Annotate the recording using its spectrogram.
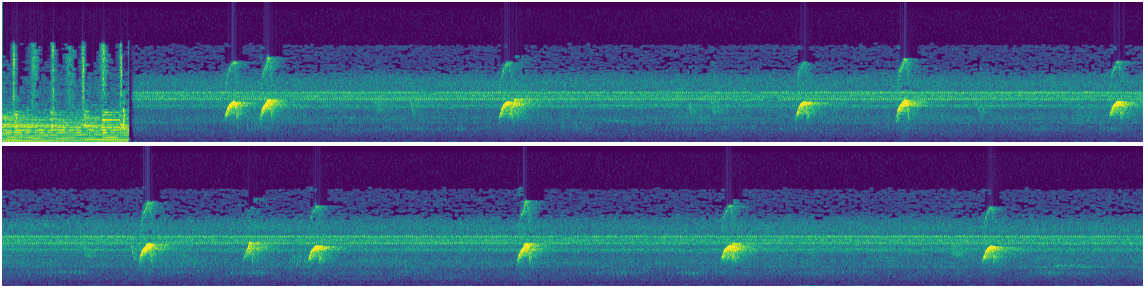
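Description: Background music stops about a second in; then a small bird chirps, short high chirps every one to two seconds, over a faint steady high-pitched hum.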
